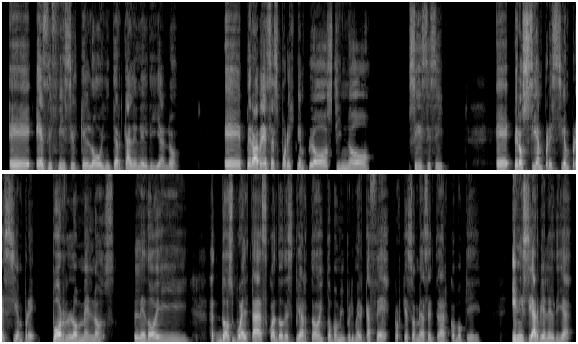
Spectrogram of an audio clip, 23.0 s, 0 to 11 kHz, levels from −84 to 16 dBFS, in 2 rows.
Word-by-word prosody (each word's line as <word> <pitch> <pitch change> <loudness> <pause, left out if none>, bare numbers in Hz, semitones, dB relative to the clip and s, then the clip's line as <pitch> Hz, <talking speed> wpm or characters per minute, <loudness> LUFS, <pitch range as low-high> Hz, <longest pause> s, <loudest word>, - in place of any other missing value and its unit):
eh, 175 -5 +3
es 200 0 +2
difícil 215 -1 -7
que 160 -3 -2
lo 145 -2 +1
intercale 160 +4 -2
en 170 -1 -8
el 160 +1 -3
día, 135 - -8
¿no? - - -10 0.9
Eh, 190 -2 +4
pero 210 -1 +7
a 215 - +10
veces, 260 +3 +2
por 210 -5 -4
ejemplo, 205 +1 0
si 180 -4 -9
no 185 +1 -2 0.8
sí, 255 +1 -4
sí, 245 -2 -7
sí. 225 +1 -10 1.0
Eh, 200 -2 +3
pero 185 -2 +7
siempre, 245 0 +1
siempre, 190 +4 -3
siempre, 200 - -6 0.3
por 195 -2 +8
lo 195 -1 +2
menos, 210 - -7 0.4
le 180 0 0
doy 190 -3 -2 0.6
2 210 +3 +1
vueltas 205 0 +3
cuando 160 -3 -1
despierto, 175 - -3
y 260 -1 -12
tomo 180 -2 -6
mi 180 -4 -8
primer 160 +1 -8
café, 175 +1 -4
porque 165 +1 -9
eso 175 +3 -7
me 175 -3 -6
hace 165 +3 -5
entrar 160 -2 -7
como 155 -1 -9
que 140 -1 -13 0.6
iniciar 220 -3 +6
bien 210 -3 -1
el 185 -1 -2
día. 185 - -4
190 Hz, 135 wpm, -21 LUFS, 170-210 Hz, 1.0 s, a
